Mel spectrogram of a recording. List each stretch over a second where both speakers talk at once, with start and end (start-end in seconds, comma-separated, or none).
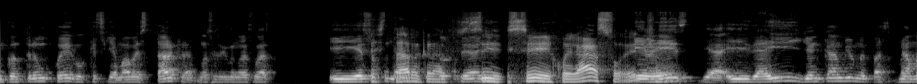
3.7-5.0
